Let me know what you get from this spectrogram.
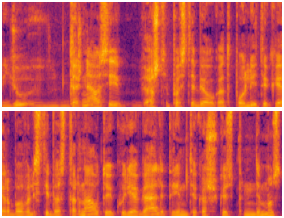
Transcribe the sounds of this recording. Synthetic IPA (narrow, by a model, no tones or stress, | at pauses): juːd̪ɐʒʲnʲɛʊsʲɛɪɐʃt̪ɐɪppɐsʲt̪ʲɛbʲeːjɛʊkɐt̪poːlʲɪt̪ʲɪkɐɪɐɾbɐʋɐlʲsʲt̪ʲiːbʲeːst̪ɐɾnɑˑʊt̪oːjɛɪkʊɾʲiɛɡɑːlʲɪpʲɾʲɪɪmt̪ʲɪkɐʃkoːkʲʊsʲpʲɾʲɛnʲd̪ʲɪmʊs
